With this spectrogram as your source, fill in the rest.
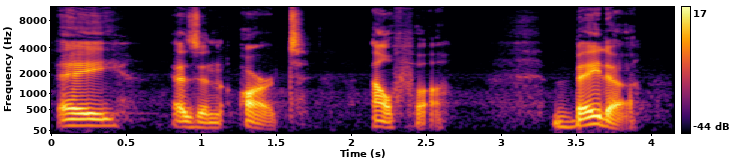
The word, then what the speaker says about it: beta: Beta will be pronounced as B in English, like boost, boost.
